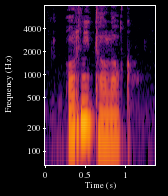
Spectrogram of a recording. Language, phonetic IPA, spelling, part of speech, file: Polish, [ˌɔrʲɲiˈtɔlɔk], ornitolog, noun, LL-Q809 (pol)-ornitolog.wav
